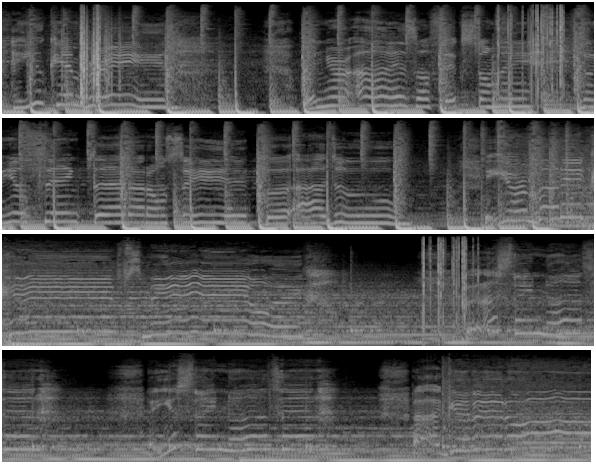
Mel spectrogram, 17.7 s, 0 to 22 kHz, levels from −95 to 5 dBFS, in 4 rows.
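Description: Cable scratch noise appears from 0.44 to 0.90 s, a little louder than the sound, then at 3.70 to 4.24 s and 12.03 to 12.57 s at roughly equal level. Each is a half-second burst of dense, uneven rustling, likely from a worn connector being moved. Unlike isolated digital clicks, it scrapes continuously.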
